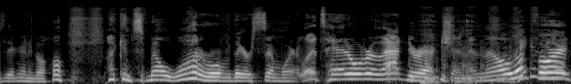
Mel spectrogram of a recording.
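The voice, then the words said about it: Funny worm character voice. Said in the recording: “Why do they have that accent? ... That's my worm talk.”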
